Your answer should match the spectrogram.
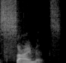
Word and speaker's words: Simons: And I almost said Anfernee Simmons, and that's not right. His name is Simons. Only one M on there.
